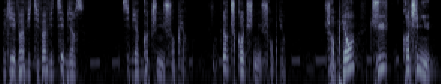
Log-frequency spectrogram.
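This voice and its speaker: A man's voice: medium pitch, brisk. A man commentating his horror game playthrough, often panicking and talking straight to his viewers. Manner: panicky, excitable, talks to viewers. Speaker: gamer.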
